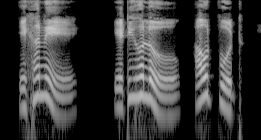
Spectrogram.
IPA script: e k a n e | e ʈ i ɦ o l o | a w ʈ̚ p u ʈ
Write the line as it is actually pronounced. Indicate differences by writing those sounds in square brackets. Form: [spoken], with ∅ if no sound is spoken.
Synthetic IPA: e [kʰ] a n e | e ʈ i ɦ o l o | a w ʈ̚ p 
